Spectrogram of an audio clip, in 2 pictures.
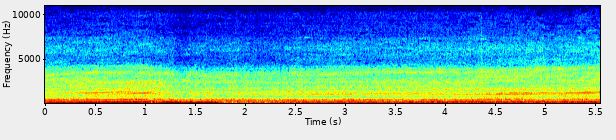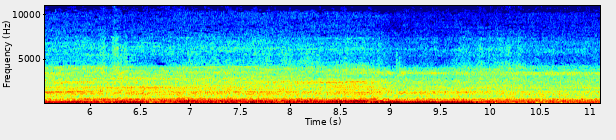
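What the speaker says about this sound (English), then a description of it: "this bike, you can be wide open throttle and shift your gears without even touching the clutch" Triumph Street Triple 765 RS motorcycle held at wide-open throttle with clutchless quick-shifts, a loud steady engine note broken by two brief dips at gear changes, heard close up from the rider's position with constant wind rush.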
